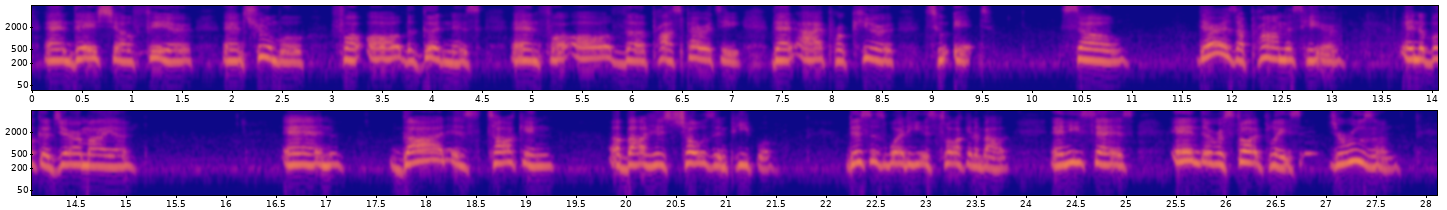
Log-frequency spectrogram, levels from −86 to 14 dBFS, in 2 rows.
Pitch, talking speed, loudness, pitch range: 240 Hz, 115 wpm, -29 LUFS, 210-265 Hz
